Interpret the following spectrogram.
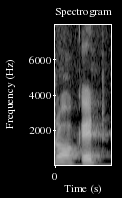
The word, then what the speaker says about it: rkt: from uh container d there's a one more runtime called rkt or we pronounce it as rocket so it is also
